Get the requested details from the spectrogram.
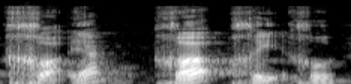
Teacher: kha dari ujung kerongkongan kha ya kha khi khu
